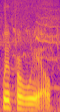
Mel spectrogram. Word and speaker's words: whippoorwill: Whip, and then poor will. Whippoorwill.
